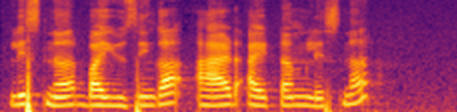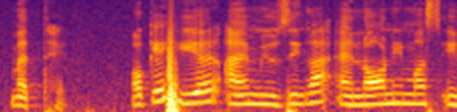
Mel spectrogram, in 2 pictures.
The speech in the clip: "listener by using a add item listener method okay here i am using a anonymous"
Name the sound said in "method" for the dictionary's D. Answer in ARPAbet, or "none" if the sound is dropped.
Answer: none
